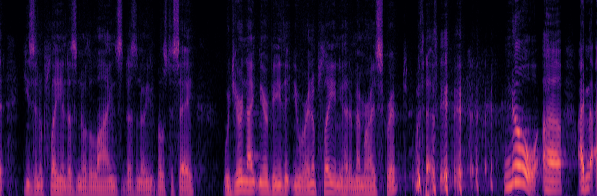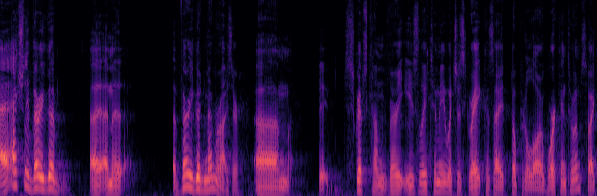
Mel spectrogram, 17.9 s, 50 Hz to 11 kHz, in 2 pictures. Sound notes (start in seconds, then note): 6.2 laughter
